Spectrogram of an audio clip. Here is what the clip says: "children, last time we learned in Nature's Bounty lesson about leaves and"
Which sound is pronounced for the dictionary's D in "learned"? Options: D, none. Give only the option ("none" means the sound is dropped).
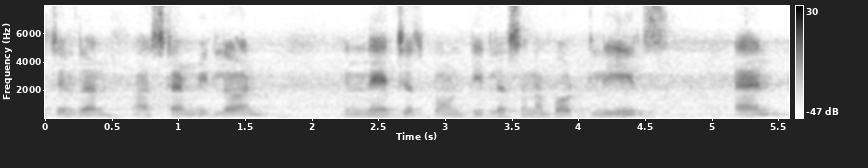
none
